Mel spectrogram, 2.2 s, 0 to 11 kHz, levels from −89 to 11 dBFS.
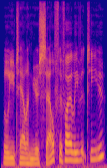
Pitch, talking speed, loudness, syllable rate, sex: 135 Hz, 280 wpm, -16 LUFS, 6.2 syllables/s, male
